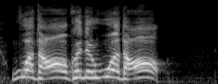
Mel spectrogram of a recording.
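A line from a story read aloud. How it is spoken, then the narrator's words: Several distant shouts. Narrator (Chinese): 街外的巡警却是有好几个人喊了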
